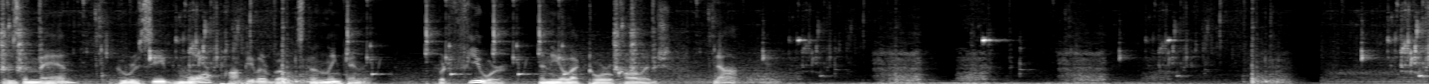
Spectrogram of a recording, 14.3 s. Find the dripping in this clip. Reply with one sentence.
The dripping can be heard from 0.0 to 14.2 s.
